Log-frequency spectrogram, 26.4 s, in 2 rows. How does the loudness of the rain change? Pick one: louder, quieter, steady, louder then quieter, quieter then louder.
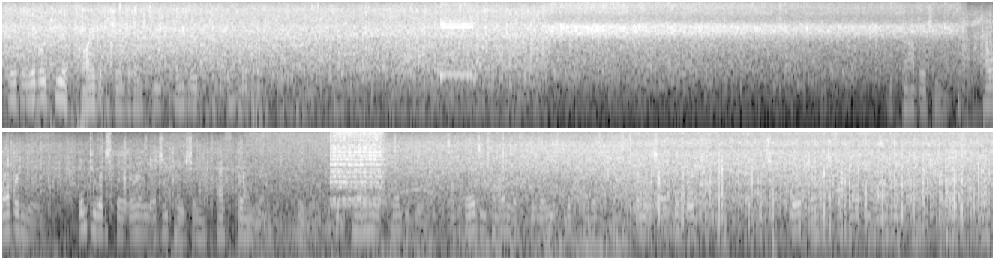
quieter then louder.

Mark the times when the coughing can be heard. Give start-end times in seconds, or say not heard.
not heard.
